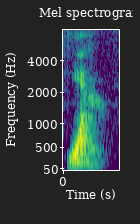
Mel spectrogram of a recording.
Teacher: Americans pronounce this T after a vowel as half D. It comes, tongue comes very close to make the sound D, then pulls back.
